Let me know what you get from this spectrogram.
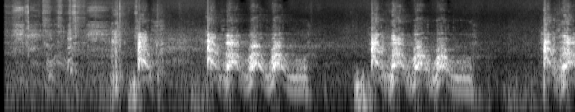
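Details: A one-year-old female German Shepherd in bark training gives nervous, deep machine-gun bursts of several quick barks with pauses between, then finally five single rhythmic barks and earns a ball reward; German Shepherd.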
